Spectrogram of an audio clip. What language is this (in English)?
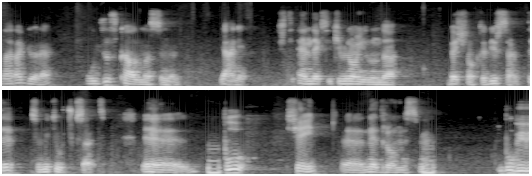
Turkish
